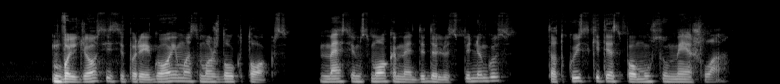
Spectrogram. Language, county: Lithuanian, Marijampolė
